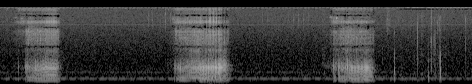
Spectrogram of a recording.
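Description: A Boston terrier snores in slow, rasping breaths roughly every three seconds.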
